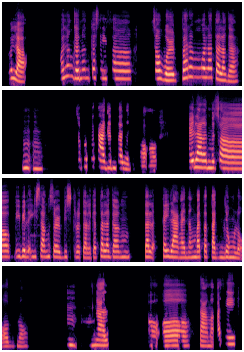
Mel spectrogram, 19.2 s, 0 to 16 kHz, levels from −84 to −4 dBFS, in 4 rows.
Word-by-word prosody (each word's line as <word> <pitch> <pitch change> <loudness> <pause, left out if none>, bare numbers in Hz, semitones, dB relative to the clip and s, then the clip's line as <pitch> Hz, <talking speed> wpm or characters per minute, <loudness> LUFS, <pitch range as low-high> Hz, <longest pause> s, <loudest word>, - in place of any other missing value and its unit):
Wala. 300 -12 +5 0.8
Walang 445 +6 -2
ganun 360 +1 +2
kasi 365 -2 -4
sa 335 -1 +1 0.4
sa 345 0 +5
work 265 -2 +5
parang 400 +2 +1
wala 390 0 +3
talaga. 255 -9 +2 0.5
Mm. 255 -3 -2 0.7
So - - -19
patatagan 305 -5 +2
talag 255 -5 -3 0.2
oo. 185 +1 -6 0.7
Kailangan 300 -1 +7
mo 280 - +3
sa 285 0 +2 0.6
i 260 - -4
bil 260 -1 +2
isang 250 0 -1
service 240 -1 -2
crew 230 0 -6
talaga, 210 0 -4
talagang 235 -2 -1 0.3
tala 240 -2 +3 0.2
kailangan 235 -4 +2
ng 220 +1 -4
matatag 235 -2 0 0.2
yung 225 -2 -1
loob 185 -1 -5
mo. 185 0 -11 0.8
Mm. 235 -2 -2 0.4
Lal 225 -1 +3 0.9
oo. 210 0 -1 0.6
Tama 200 -2 -1
kasi, 280 +1 -3
255 Hz, 115 wpm, -23 LUFS, 225-315 Hz, 0.9 s, Kailangan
